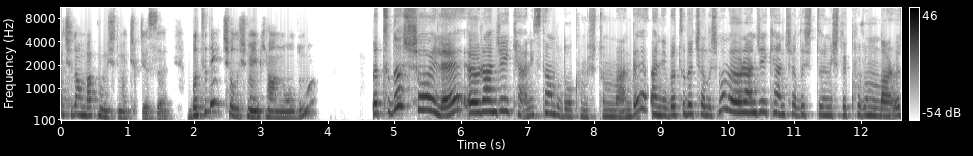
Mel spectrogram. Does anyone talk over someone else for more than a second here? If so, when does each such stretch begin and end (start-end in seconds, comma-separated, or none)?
none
